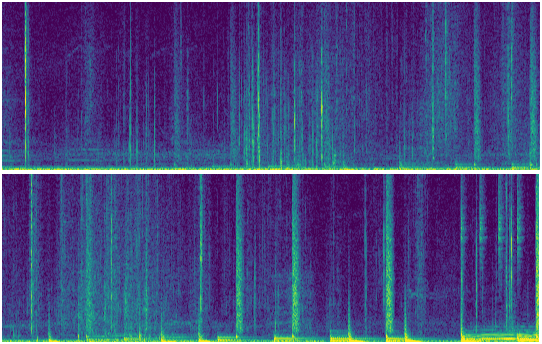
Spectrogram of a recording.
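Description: Background music with low, changing notes, over crackling, snapping and knocking from soil and dead woody stalks as a clump of Jerusalem artichoke tubers is dug and pulled up by hand. The knocks grow louder and closer together near the end.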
